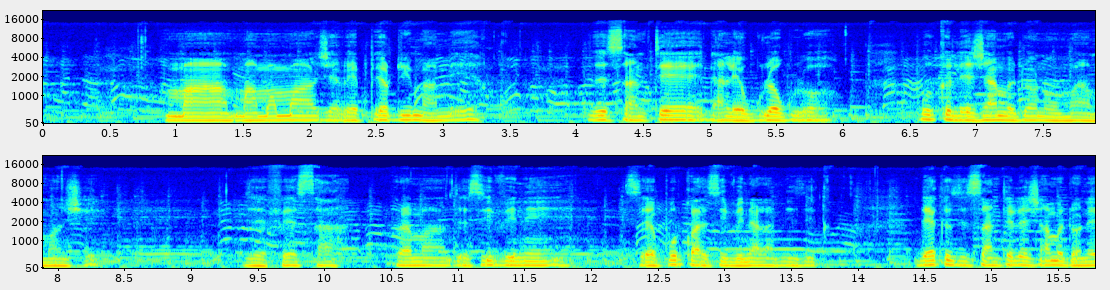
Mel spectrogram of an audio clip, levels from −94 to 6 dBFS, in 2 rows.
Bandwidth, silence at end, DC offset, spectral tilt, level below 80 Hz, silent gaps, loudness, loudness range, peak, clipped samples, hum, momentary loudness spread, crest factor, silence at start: 15.5 kHz; 0 s; under 0.1%; -6 dB/octave; -56 dBFS; none; -28 LUFS; 4 LU; -12 dBFS; under 0.1%; none; 18 LU; 16 dB; 0 s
